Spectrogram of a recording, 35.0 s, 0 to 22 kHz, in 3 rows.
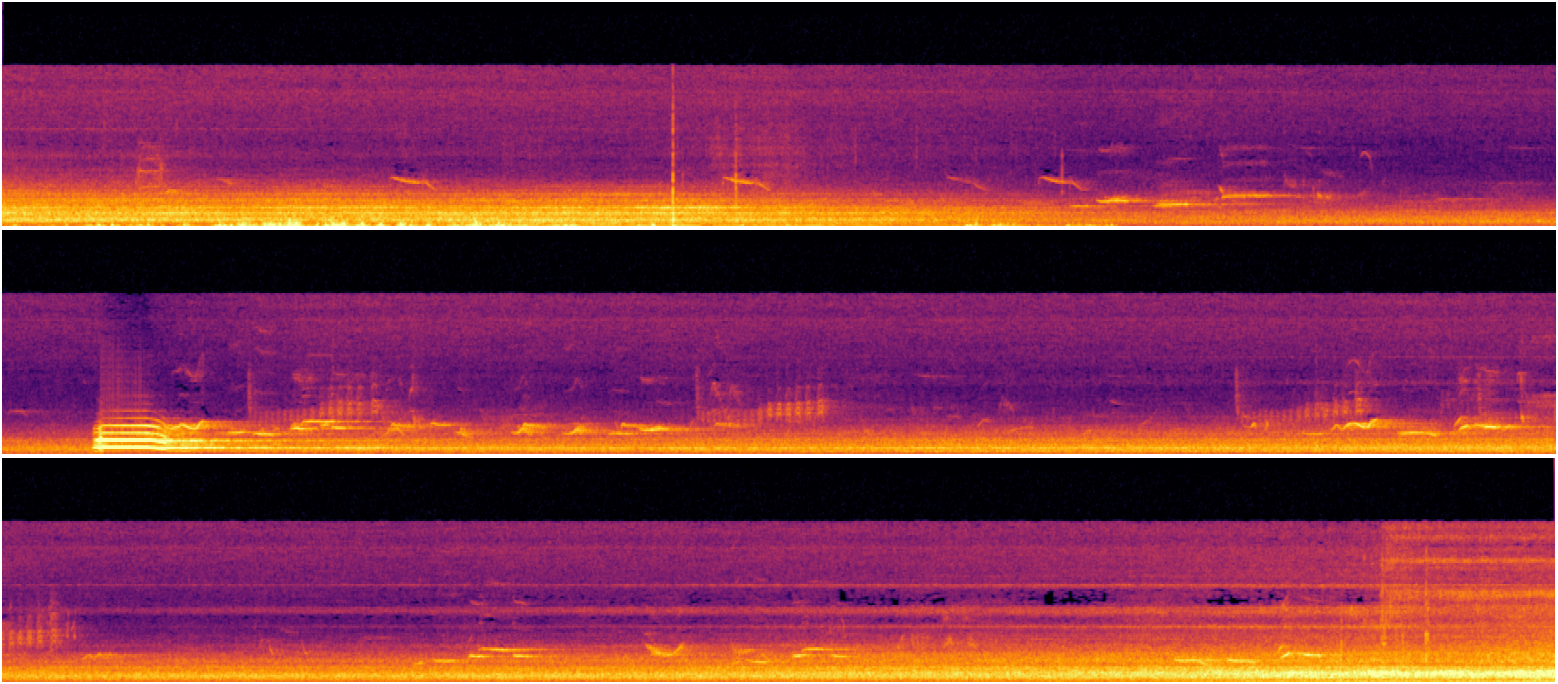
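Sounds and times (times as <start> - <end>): electric train running noise: 0.0 - 7.8, 18.0 - 34.9
birds chirping: 2.8 - 34.9
train horn blast: 12.3 - 14.8.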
